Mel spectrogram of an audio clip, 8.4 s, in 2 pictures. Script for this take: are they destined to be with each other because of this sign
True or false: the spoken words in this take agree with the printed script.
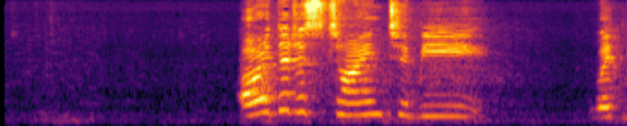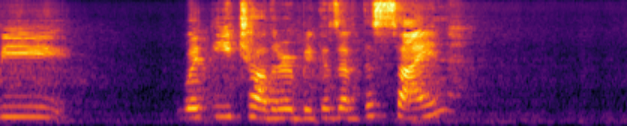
false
